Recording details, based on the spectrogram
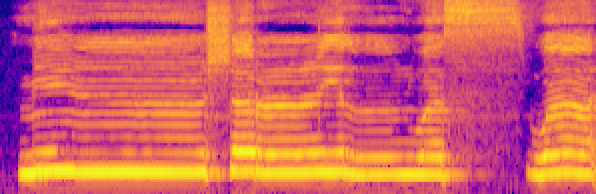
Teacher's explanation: Jadi lebih panjang sin saya daripada lam yang saya baca.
